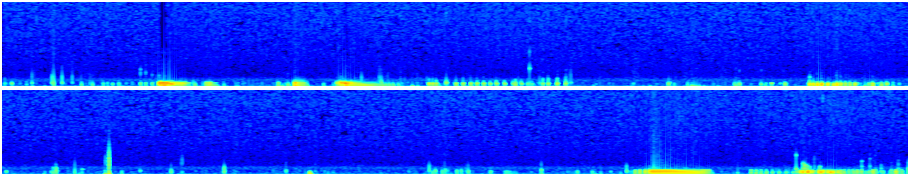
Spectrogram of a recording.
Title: Weird stomach sounds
